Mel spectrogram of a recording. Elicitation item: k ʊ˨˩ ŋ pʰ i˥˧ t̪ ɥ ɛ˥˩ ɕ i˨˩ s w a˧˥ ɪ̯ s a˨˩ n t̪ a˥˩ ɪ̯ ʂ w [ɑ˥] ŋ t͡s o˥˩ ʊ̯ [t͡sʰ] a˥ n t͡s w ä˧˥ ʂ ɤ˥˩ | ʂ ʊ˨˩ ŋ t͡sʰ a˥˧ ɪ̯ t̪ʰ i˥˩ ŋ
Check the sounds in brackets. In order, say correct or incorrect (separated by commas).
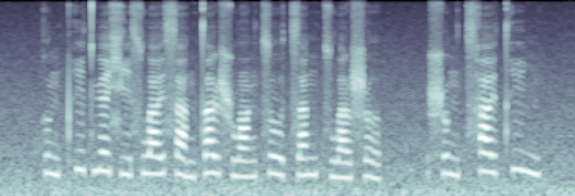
incorrect, incorrect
